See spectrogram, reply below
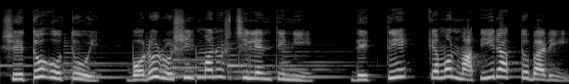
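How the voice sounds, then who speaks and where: A woman playing a kindly older mother-in-law who gently chides and advises in a Bengali cartoon. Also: high-pitched, lively intonation, moderate pace, over music. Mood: fond, chatty.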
